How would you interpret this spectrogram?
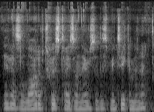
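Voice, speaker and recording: A hobbyist casually narrating an unboxing and test in a halting way, thinking aloud while working with their hands. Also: medium pitch, flat delivery, dark tone. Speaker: hobbyist video creator. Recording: noisy, with clicks and handling sounds.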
